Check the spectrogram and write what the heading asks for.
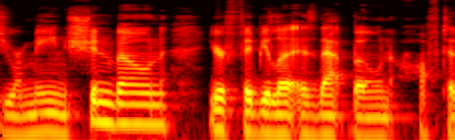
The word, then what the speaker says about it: fibula: A lot of folks mispronounce fibula because they want it to rhyme and they will say fibia, but it is your tibia and your fibula that compose your lower leg.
